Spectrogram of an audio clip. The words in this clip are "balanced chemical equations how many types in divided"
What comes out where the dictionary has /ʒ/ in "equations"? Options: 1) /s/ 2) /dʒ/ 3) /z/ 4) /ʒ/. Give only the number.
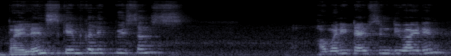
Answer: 1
